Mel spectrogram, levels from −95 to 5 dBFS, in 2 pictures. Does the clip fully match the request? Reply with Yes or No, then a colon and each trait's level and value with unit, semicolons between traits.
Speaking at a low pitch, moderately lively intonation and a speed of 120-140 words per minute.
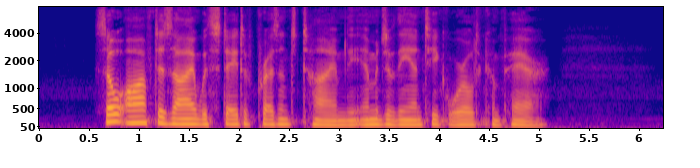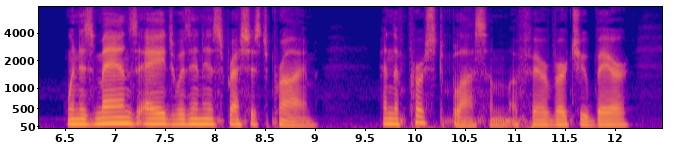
No: low, 110 Hz; average, 3.4 semitones; average, 165 wpm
